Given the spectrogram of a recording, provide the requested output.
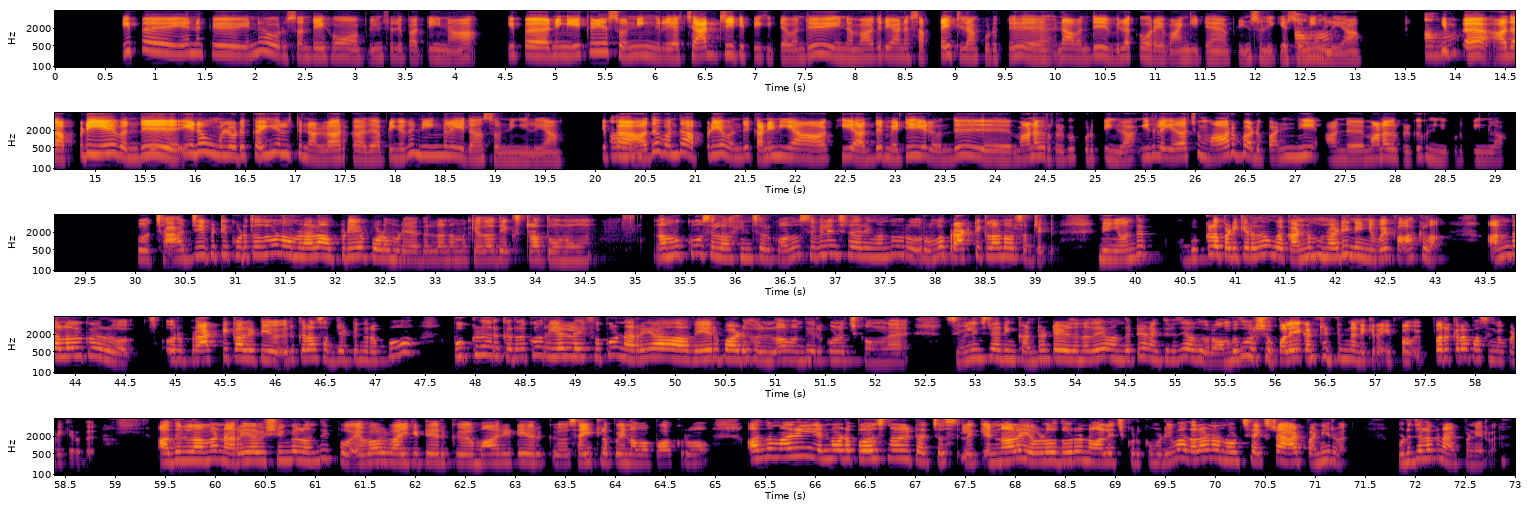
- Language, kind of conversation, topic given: Tamil, podcast, நீங்கள் உருவாக்கிய கற்றல் பொருட்களை எவ்வாறு ஒழுங்குபடுத்தி அமைப்பீர்கள்?
- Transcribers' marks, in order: in English: "சேட் ஜிடிபி"; "சேட் ஜிபிடி" said as "சேட் ஜிடிபி"; in English: "ஸப்டைட்லாம்"; other background noise; in English: "சாட் ஜிபிடி"; in English: "ஹிண்ட்ஸ்"; in English: "சிவில் என்ஜினியரிங்"; in English: "பிராக்டிகலான"; in English: "பிராக்டிகாலிட்டி"; in English: "சிவில் என்ஜினியரிங் கன்டென்ட்"; laughing while speaking: "அம்பது வருஷம் பழைய கன்டென்ட்டுன்னு நெனைக்கிறேன்"; in English: "கன்டென்ட்டுன்னு"; in English: "எவால்வ்"; in English: "பெர்சனல் டச்சஸ், லைக்"; in English: "நாலெட்ஜ்"; in English: "நோட்ஸ்ல எக்ஸ்ட்ரா ஆட்"; in English: "ஆட்"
